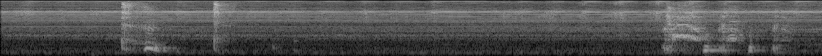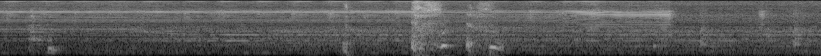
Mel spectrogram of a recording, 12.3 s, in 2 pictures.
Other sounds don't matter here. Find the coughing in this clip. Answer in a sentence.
The coughing can be heard from 0.9 to 2.2 s, from 5.0 to 6.6 s and from 8.7 to 9.9 s.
